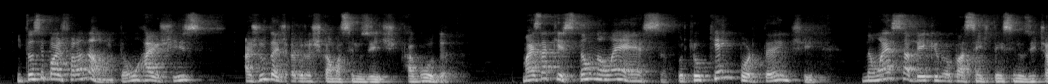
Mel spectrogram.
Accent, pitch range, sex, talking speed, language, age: Brazilian, 140-200 Hz, male, 195 wpm, Portuguese, 50-69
